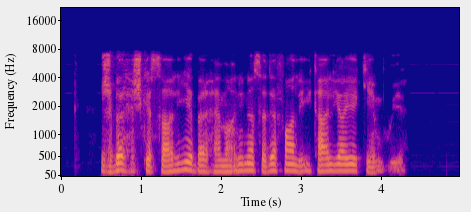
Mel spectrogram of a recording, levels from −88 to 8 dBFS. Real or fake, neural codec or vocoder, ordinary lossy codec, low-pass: fake; vocoder, 22.05 kHz, 80 mel bands, HiFi-GAN; Opus, 24 kbps; 7.2 kHz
